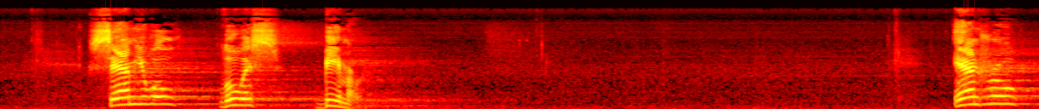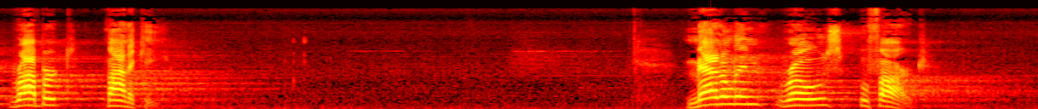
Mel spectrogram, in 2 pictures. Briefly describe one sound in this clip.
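A man reads out names through a microphone in an echoing hall.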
